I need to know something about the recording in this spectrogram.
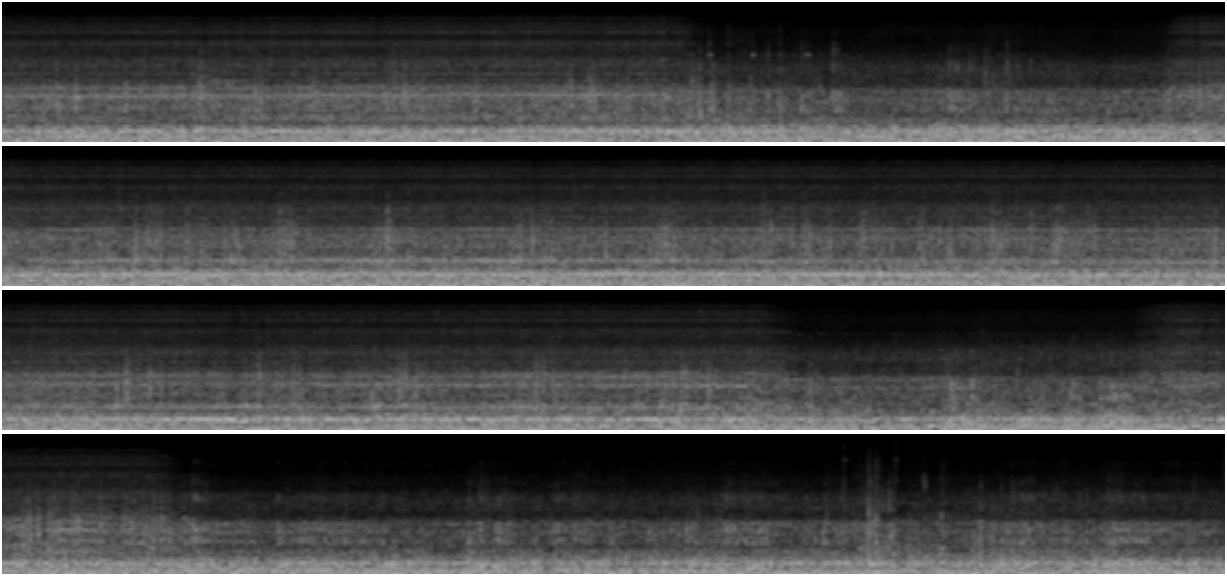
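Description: Bicycle tyres hum on a smooth road.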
